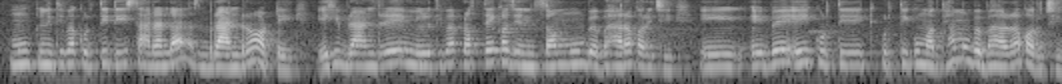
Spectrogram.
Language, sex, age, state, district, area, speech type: Odia, female, 30-45, Odisha, Nayagarh, rural, spontaneous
